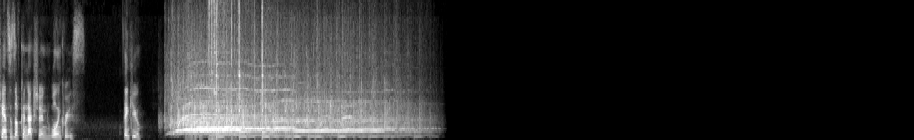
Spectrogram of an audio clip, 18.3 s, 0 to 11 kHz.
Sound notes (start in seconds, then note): 3.1 applause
